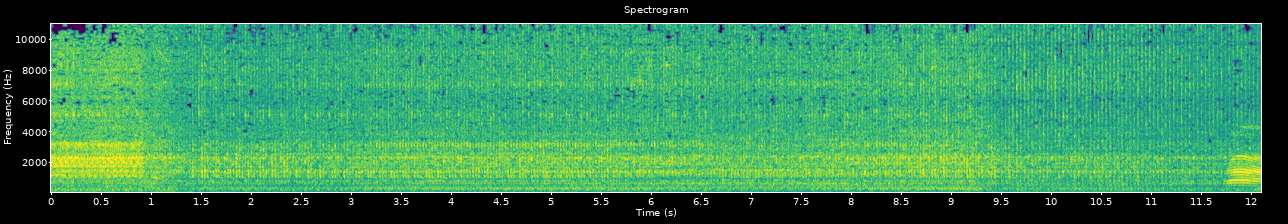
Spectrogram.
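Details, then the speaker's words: Diesel engine after repair, idling after timing moved back to original forward position (retarded timing made starting hard): even, steady clatter, no shaking like before; normal idle. "rata ya tidak goyang-goyang seperti kemarin ya"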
